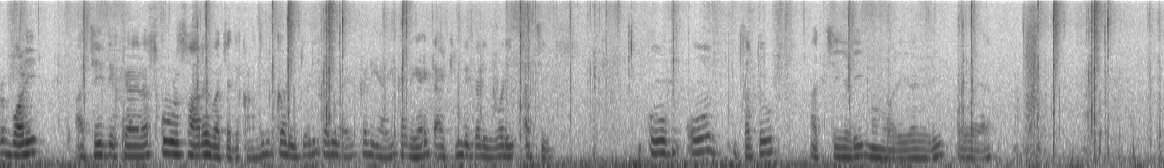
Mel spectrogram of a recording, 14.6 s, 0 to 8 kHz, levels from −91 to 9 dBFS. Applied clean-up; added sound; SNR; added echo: none; Walk, footsteps; 6 dB; none.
